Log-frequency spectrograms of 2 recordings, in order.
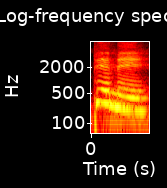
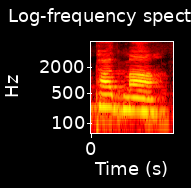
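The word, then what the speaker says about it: padme: Mas, no fim, é um e, peme, não padma. Então, o que significa aqui, que é peme?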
